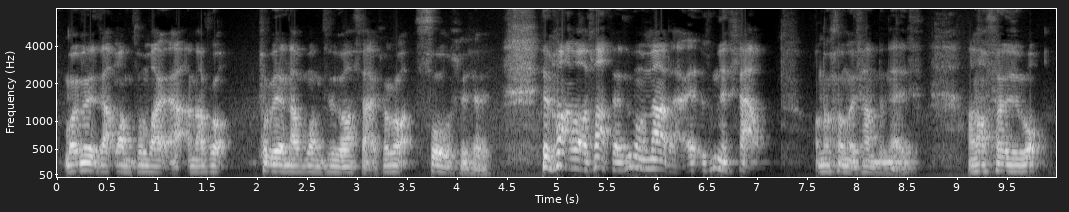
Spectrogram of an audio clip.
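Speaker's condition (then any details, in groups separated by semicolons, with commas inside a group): Tongue cancer; half tongue removed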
